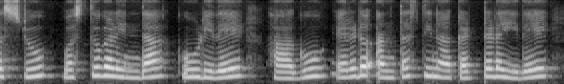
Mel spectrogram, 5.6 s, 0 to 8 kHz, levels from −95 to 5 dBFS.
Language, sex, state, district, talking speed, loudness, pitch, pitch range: Kannada, female, Karnataka, Bidar, 85 wpm, -16 LUFS, 275 Hz, 250-290 Hz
